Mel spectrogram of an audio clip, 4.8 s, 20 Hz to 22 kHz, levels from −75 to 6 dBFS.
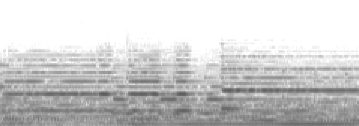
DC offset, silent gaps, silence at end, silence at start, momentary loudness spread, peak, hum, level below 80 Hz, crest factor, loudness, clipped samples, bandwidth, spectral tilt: under 0.1%; none; 0 s; 0 s; 3 LU; -14 dBFS; none; -52 dBFS; 14 dB; -28 LUFS; under 0.1%; 11 kHz; -7 dB/octave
